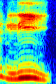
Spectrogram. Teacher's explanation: لام زیر لے نہیں پڑھیں گے، ہم کہیں گے لام زیر لی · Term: معروف طریقہ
